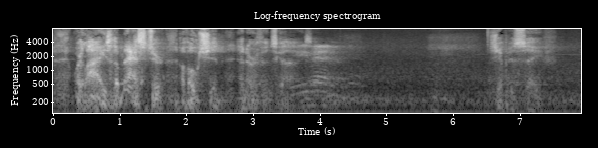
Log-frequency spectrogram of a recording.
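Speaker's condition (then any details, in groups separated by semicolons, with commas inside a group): Laryngeal cancer; PET scans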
